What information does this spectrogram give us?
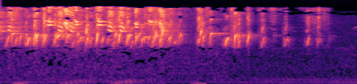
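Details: Captive-bird stimulation song of a European goldfinch: a dense, fast twittering phrase for about two seconds, then spaced single chirps about twice a second, fading out.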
